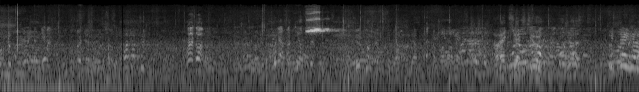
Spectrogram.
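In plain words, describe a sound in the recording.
Young men shout and call out to each other across an open outdoor pitch.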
